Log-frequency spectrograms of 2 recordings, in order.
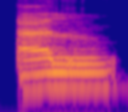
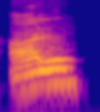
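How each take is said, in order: First: The vowel is a thin, clear a. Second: The vowel is thick, sounding like o. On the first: The speaker calls it right. "tapi al" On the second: The speaker calls it wrong. "Jangan dibaca al"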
